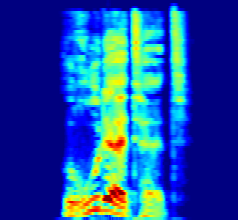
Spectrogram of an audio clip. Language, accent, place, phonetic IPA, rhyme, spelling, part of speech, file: German, Germany, Berlin, [ˈʁuːdɐtət], -uːdɐtət, rudertet, verb, De-rudertet.ogg
- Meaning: inflection of rudern: 1. second-person plural preterite 2. second-person plural subjunctive II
